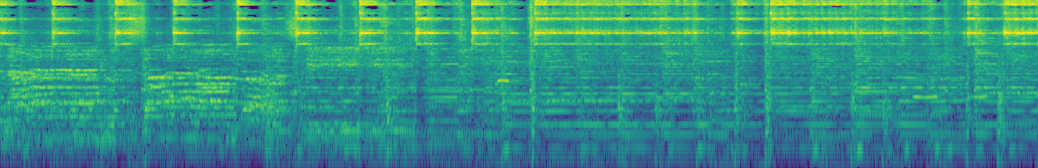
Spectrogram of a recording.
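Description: Live folk band: several voices singing together for the first few seconds, then an instrumental passage of acoustic guitar with hand-struck frame drum beats and tambourine jingles.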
